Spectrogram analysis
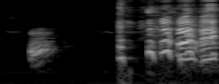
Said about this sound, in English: Try asking me for a springy fart. Or say random. What's a springy fart? Here comes a springy fart.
